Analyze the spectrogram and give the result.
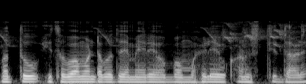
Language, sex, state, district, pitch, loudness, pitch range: Kannada, male, Karnataka, Mysore, 115 Hz, -17 LUFS, 115-120 Hz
